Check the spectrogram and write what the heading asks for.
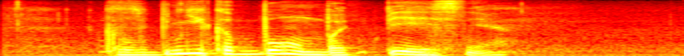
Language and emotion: Russian, positive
